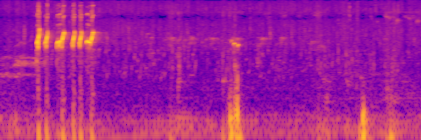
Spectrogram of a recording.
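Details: Ruby-throated bulbul ('sutra' variety) singing as a lure so other birds reply; a fast burst of five or six twisting whistled notes, then quiet with a couple of soft thuds.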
